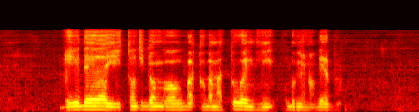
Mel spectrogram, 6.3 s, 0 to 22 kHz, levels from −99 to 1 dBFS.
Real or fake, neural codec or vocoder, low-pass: fake; codec, 32 kHz, 1.9 kbps, SNAC; 7.2 kHz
